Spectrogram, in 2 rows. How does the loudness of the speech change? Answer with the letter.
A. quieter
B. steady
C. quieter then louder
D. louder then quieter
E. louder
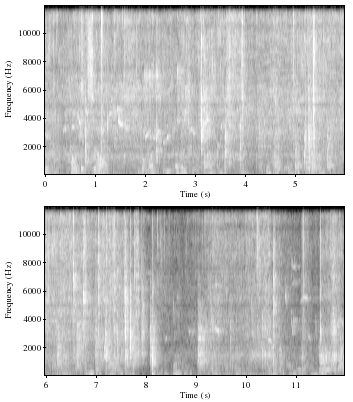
A.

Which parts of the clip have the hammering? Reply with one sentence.
You can hear the hammering from 4.2 to 9.7 s.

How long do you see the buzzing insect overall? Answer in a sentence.
You can hear the buzzing insect for 12 seconds altogether.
